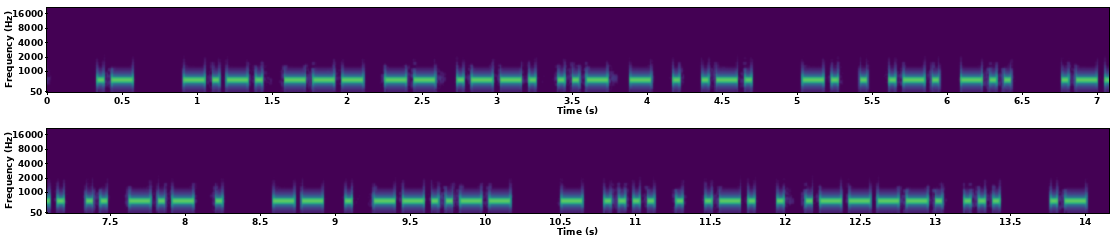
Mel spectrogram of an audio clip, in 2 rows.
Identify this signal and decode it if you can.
Morse code, heard as a keyed tone, about 25 wpm, 600 Hz. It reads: A COMPUTER NERD LIKE ME, THERE'S A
